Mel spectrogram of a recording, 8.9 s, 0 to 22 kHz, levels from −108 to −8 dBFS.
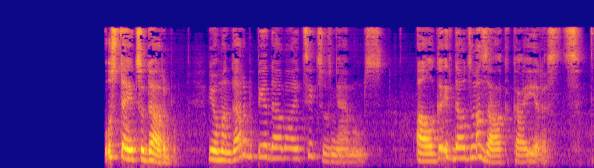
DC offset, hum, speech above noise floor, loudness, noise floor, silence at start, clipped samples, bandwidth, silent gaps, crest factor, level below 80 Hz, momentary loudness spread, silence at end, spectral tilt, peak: under 0.1%; none; over 69 dB; -21 LUFS; under -90 dBFS; 1.55 s; under 0.1%; 11.5 kHz; none; 20 dB; -70 dBFS; 18 LU; 0.2 s; -2.5 dB/octave; -2 dBFS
